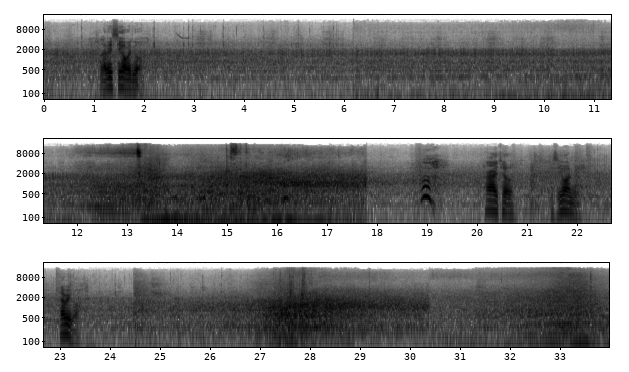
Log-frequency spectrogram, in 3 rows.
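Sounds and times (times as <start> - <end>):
vehicle passing with low rumble: 0.0 - 18.4, 22.0 - 33.9
bicycle road and wind noise: 0.0 - 33.9.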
